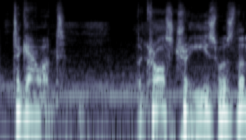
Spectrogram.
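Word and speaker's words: topgallant: Then the cross trees, which secured the top gallant mast, pronounced t'gallant.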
